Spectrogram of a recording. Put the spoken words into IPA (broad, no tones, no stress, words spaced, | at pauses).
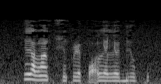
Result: i lˠĩphĩp ɭɪpɔ̰lɪ lʏbʲup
